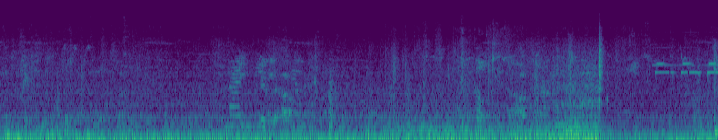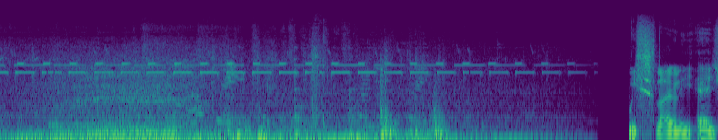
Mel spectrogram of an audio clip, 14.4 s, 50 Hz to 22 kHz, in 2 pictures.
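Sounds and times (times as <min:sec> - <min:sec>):
low engine rumble: 0:00.0 - 0:13.7
boat depth alarm beeping: 0:06.3 - 0:13.2
speech: 0:13.8 - 0:14.3.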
